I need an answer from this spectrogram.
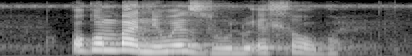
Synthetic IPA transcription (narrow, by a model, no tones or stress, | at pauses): ɔk̬om̩ɓaniwezuluɛɬɔːɓɔ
